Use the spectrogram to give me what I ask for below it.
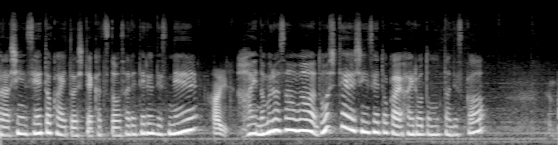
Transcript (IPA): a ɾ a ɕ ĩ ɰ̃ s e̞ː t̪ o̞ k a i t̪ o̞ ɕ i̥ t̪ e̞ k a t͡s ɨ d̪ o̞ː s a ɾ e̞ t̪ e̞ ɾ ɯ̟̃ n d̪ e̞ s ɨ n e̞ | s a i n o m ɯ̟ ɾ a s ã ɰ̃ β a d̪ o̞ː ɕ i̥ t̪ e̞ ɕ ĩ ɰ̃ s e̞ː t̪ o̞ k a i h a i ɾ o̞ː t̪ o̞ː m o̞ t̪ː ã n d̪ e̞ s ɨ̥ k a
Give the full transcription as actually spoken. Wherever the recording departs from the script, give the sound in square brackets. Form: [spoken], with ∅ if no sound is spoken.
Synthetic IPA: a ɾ a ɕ ĩ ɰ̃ s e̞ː t̪ o̞ k a i t̪ o̞ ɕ i̥ t̪ e̞ k a t͡s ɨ d̪ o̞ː s a ɾ e̞ t̪ e̞ ɾ ɯ̟̃ n d̪ e̞ s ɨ n e̞ | [h] a i n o m ɯ̟ ɾ a s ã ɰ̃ β a d̪ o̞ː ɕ i̥ t̪ e̞ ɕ ĩ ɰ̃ s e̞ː t̪ o̞ k a i h a i ɾ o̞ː t̪ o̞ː m o̞ t̪ː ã n d̪ e̞ s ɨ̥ k a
